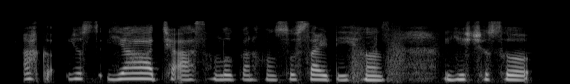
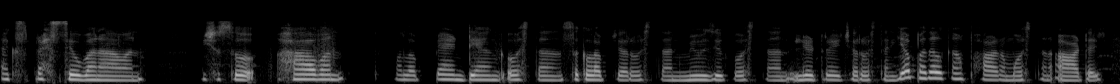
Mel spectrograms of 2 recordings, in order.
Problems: low volume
